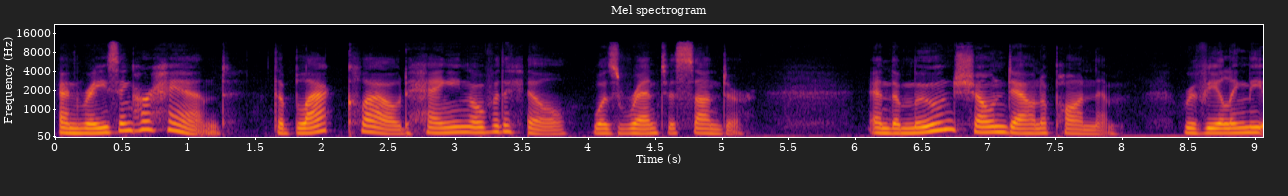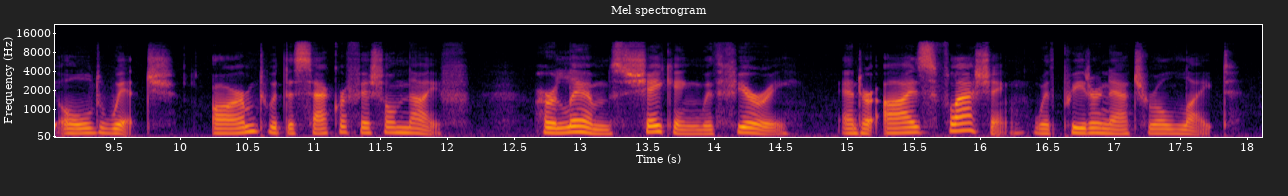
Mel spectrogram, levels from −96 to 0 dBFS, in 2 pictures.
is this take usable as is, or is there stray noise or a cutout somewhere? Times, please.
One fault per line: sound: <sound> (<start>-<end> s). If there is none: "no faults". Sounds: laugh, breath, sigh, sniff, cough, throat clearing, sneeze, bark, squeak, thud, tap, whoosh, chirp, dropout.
sound: dropout (3.5-3.6 s)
